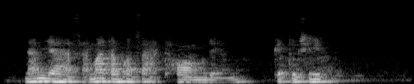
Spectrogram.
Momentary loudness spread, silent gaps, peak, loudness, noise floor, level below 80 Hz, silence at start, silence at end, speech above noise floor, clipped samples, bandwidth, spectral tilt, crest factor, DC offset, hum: 15 LU; none; -4 dBFS; -19 LUFS; -58 dBFS; -54 dBFS; 0.25 s; 0.75 s; 40 dB; under 0.1%; 3.9 kHz; -11 dB/octave; 16 dB; under 0.1%; none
